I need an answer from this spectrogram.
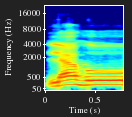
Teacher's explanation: उल्टा पेश और मद है तो खींचेंगे हा को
